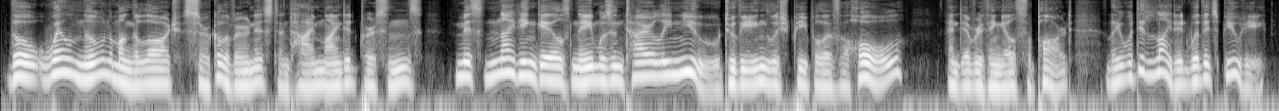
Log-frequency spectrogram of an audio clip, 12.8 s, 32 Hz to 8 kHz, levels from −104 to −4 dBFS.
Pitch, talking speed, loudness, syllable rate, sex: 145 Hz, 160 wpm, -16 LUFS, 5.2 syllables/s, male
